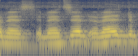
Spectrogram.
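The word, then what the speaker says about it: wretched: इसी प्रकार से है रेस्टेड। क्या है, रेस्टेड, तो रेस्टेड नहीं बल्कि रेस्टेड पढ़ेंगे, डब्ल्यू को नहीं पढ़ेंगे।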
